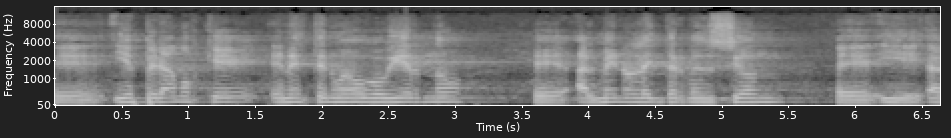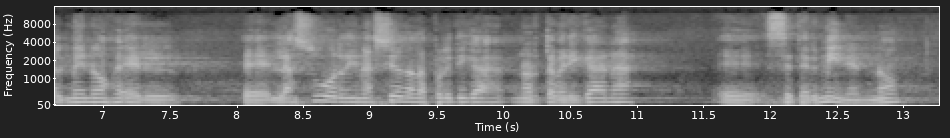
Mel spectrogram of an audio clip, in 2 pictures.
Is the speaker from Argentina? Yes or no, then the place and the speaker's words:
no; Chile; Y lo digo como chileno porque nosotros no alcanzamos a resistir 3 años cuando tuvimos nuestro proceso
